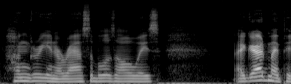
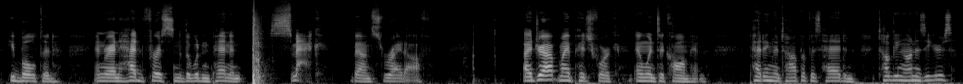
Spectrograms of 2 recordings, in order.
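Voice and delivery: ordinary delivery

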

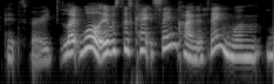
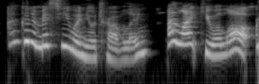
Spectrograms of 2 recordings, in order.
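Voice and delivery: imitating mum; 5 semitones higher, 6 dB louder than usual. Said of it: "out of the blue went".

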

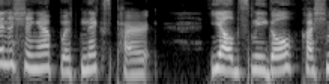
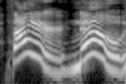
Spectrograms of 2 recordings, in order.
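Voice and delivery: mock protest; 5 semitones higher, 10 dB louder than usual. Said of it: "said another small man".

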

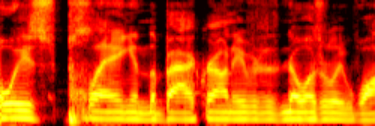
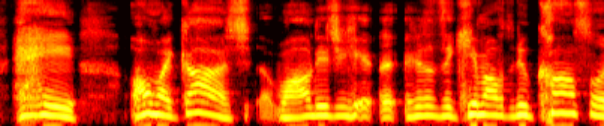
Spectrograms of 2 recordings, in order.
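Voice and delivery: put-on excited kid pleading; 5 semitones higher than usual. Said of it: "you would do little things like".

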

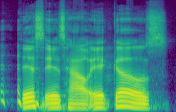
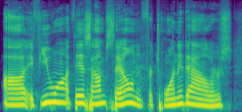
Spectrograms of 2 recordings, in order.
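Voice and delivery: put-on little old lady caller; 8 semitones higher than usual. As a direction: squeak out the sale like a sweet old Southern lady. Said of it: "a little lady. She'd be like".

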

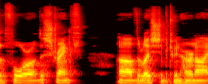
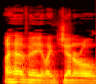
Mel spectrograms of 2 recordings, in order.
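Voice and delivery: usual speaking voice

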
